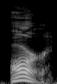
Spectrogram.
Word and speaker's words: Anslinger: To find Annie's great new show on iTunes, just search for the word Anslinger, which is spelled exactly how it sounds, Anslinger. Good morning, Marijuana Nation.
